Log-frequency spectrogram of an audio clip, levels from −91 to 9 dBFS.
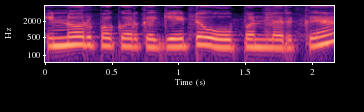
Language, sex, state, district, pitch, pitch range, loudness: Tamil, female, Tamil Nadu, Nilgiris, 220 Hz, 205-245 Hz, -16 LUFS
